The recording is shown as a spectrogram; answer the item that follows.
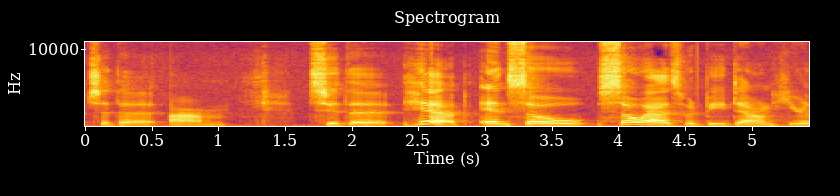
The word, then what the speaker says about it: psoas: In other countries and other languages, they pronounce psoas psoas. They pronounce the S. In the U.S., we tend to just call it the psoas.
